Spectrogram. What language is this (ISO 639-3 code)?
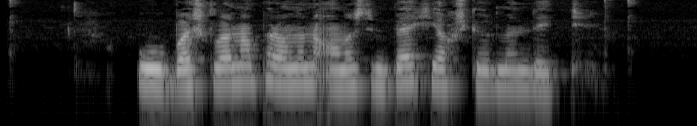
uig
